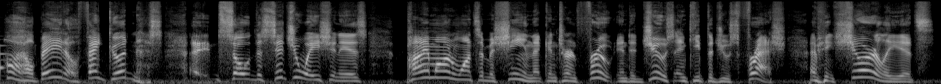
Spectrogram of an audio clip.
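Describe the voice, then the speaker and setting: Anime game youth: eager, flustered assistant, high-pitched, piercingly bright, exasperated and hesitant. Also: male voice, very animated, moderate pace, exaggerated voice. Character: eager, flustered young male assistant alchemist.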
